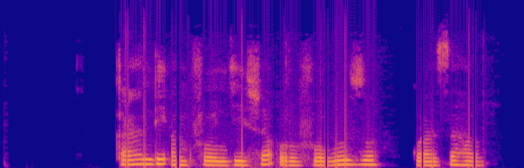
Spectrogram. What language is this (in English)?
Kinyarwanda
